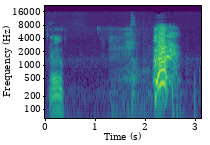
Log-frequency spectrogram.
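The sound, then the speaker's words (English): A sick person gives a single loud, harsh cough, preceded by a short voiced sound and some quieter throaty noises, with a small click right after. “Yeah, I was even fucking coughing.”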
